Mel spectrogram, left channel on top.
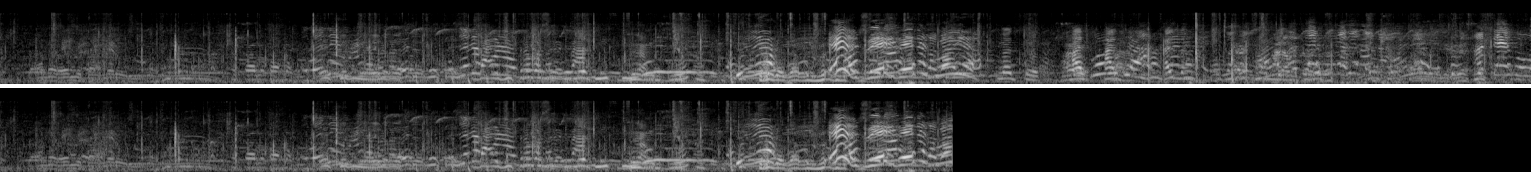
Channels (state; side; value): drops out; right; at 9.6 s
